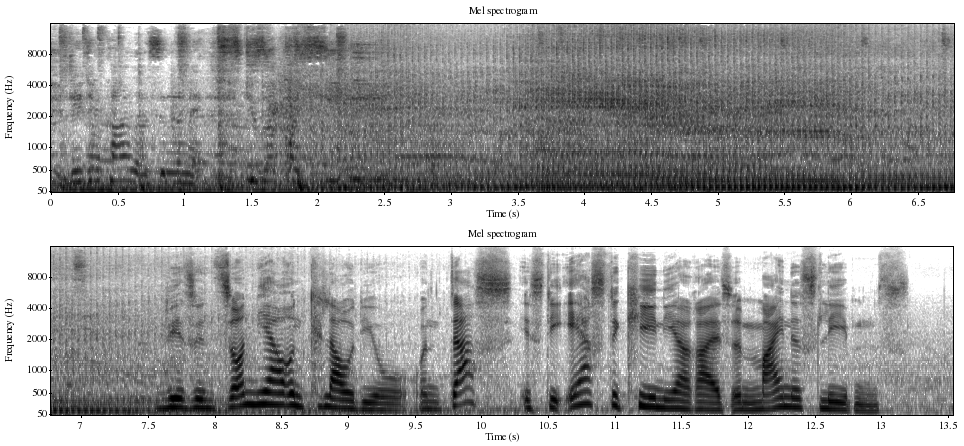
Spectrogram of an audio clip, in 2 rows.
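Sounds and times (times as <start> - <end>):
rattly Kenyan matatu minibus engine running: 0.0 - 11.8
speech: 0.2 - 3.0, 7.6 - 13.3.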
